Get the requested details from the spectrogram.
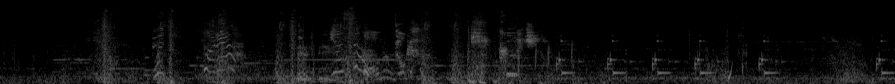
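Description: A spear slashes and strikes with sharp hits.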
